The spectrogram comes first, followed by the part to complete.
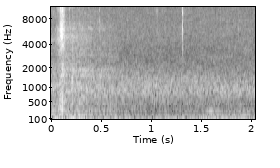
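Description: Two wood-gas stick stoves, a Solo Stove Lite and a Lixada tower stove, burning twigs at full wood gasification: a faint steady flame noise with a couple of small crackles, one near the start and one a little past the middle.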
